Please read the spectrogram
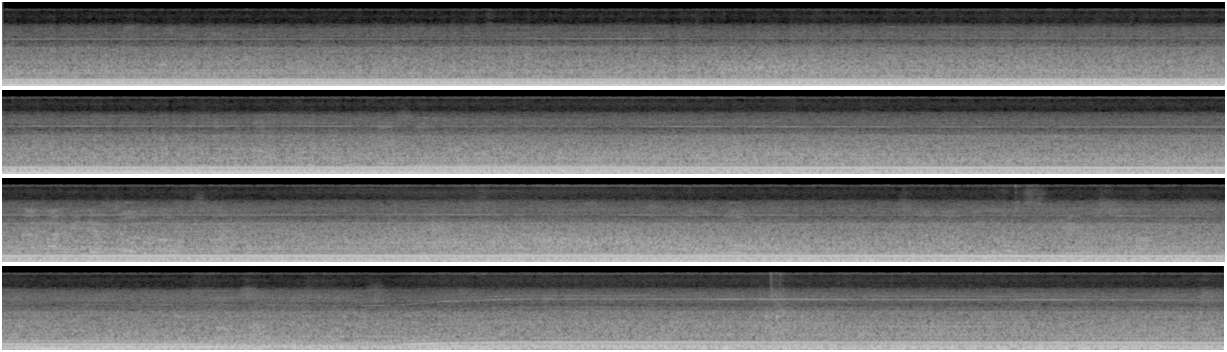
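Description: City bus interior while driving: a steady engine and drivetrain drone with a whining tone that holds level, then dips and climbs to a higher pitch near the end as the bus changes speed.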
